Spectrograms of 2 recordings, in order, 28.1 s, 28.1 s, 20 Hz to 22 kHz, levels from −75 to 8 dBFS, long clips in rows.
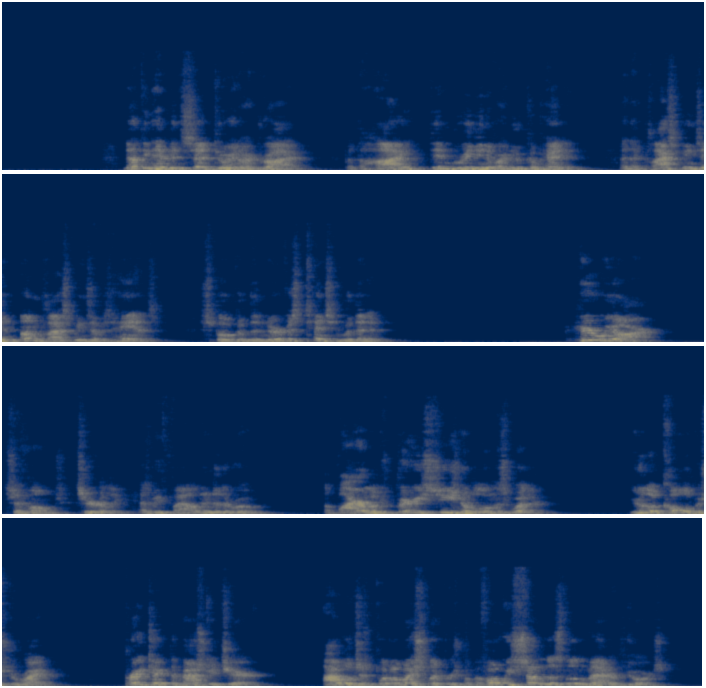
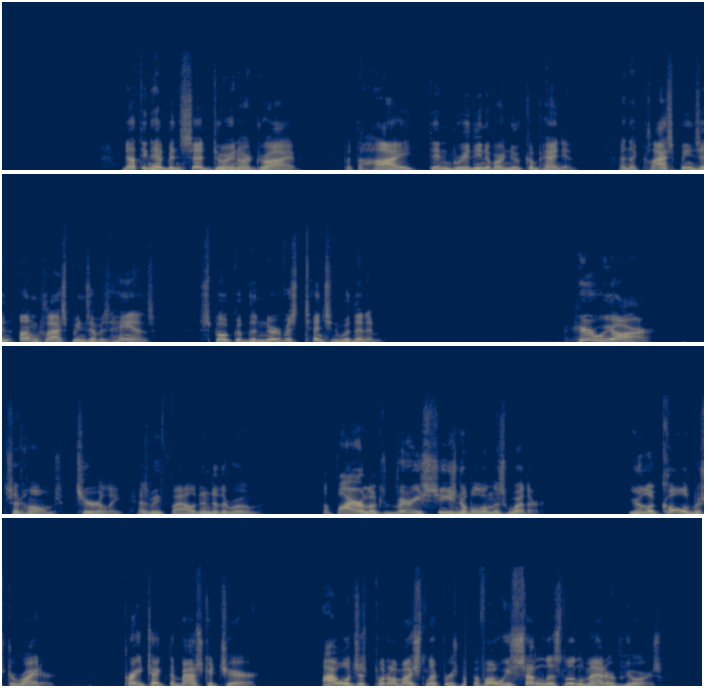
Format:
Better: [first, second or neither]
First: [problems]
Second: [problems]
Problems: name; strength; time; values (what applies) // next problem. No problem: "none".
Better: second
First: off-mic speech; far // room echo; noticeable; dies away in 0.4 s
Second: none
